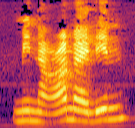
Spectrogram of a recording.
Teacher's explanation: this noon followed by letter Ayn is from the halaq. So we do izhar.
